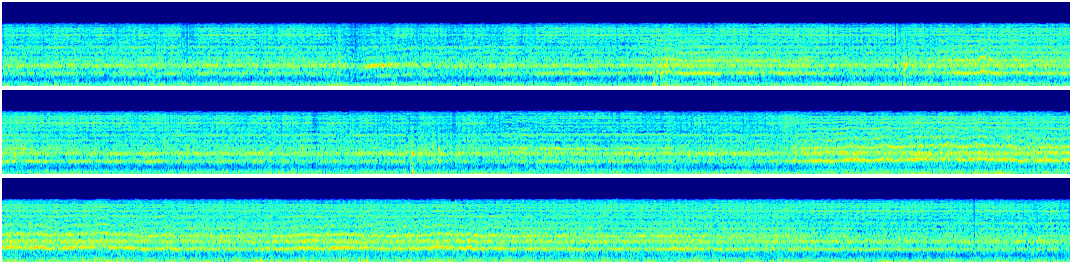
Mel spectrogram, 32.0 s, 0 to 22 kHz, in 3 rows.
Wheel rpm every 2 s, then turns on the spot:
160, 160, 150, 160, 160, 160, 160, 160, 160, 160, 160, 160, 160, 160, 160, 160.
none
